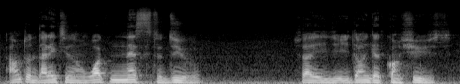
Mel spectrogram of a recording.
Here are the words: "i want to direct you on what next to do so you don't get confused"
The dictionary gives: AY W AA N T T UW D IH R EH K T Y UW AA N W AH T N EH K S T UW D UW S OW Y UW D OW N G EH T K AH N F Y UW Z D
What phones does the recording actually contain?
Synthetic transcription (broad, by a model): AY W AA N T T UW D IH R EH K T Y UW AA N W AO T N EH S T UW D UW S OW Y UW D OW N G EH T K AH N F Y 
